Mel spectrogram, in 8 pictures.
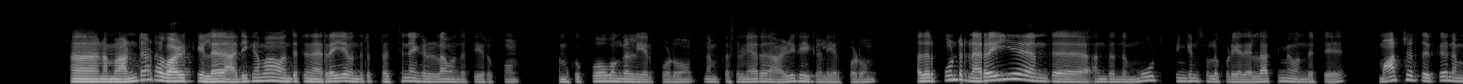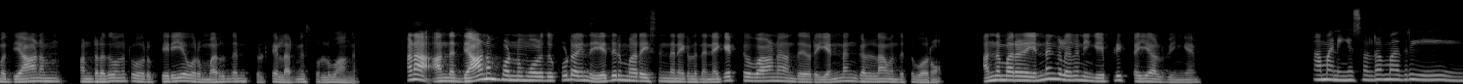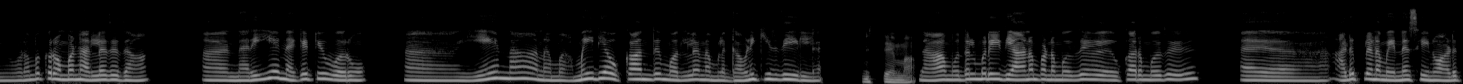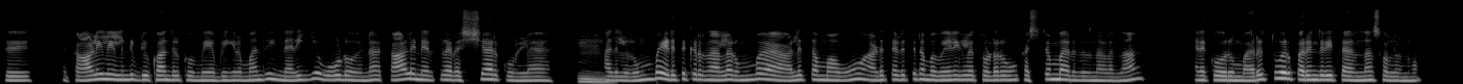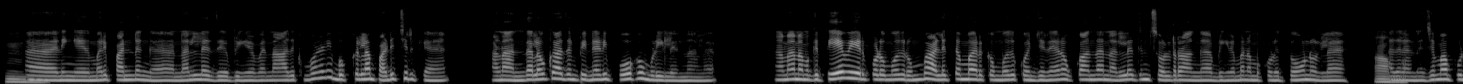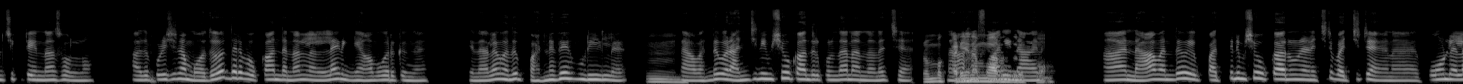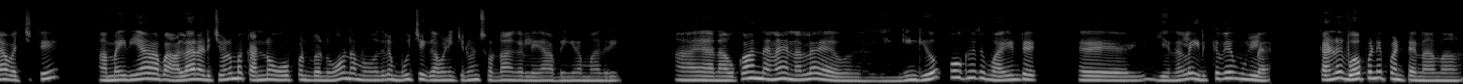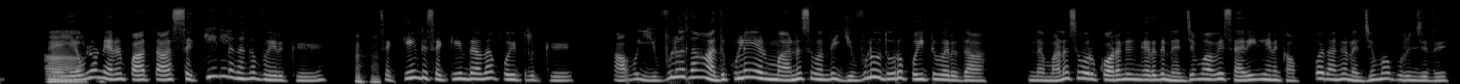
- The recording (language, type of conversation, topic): Tamil, podcast, தியானத்தின் போது வரும் எதிர்மறை எண்ணங்களை நீங்கள் எப்படிக் கையாள்கிறீர்கள்?
- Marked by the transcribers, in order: in English: "மூட்ஸ்விங்குன்னு"; in English: "நெகட்டிவ்வான"; in English: "நெகட்டிவ்"; in English: "ரஷ்ஷா"; laughing while speaking: "பண்ணவே முடியல. நான் வந்து ஒரு … நா சாரி நானு"; in English: "மைண்டு"; surprised: "எவ்வளோ நேரம்ன்னு பார்த்தா, செகண்டில தாங்க … தூரம் போய்ட்டு வருதா?"; in English: "செகண்டில"; laugh; in English: "செகண்டு செகண்டா"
